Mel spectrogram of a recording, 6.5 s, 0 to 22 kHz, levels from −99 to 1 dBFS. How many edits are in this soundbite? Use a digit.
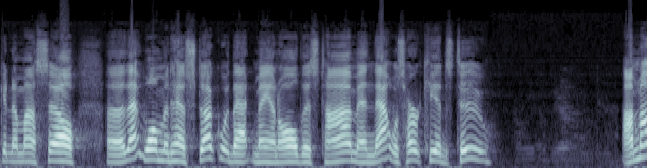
0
